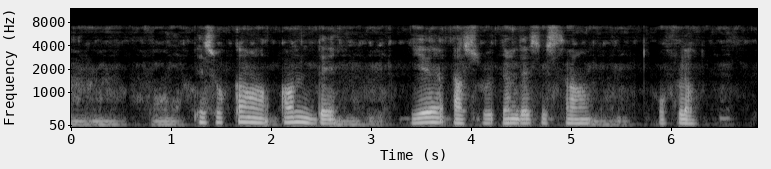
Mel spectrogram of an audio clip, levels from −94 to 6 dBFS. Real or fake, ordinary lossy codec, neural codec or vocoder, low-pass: fake; AAC, 64 kbps; codec, 16 kHz, 4.8 kbps, FACodec; 7.2 kHz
